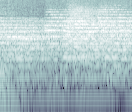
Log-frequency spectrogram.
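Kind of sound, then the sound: signal or alarm, basilica church bells ringing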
